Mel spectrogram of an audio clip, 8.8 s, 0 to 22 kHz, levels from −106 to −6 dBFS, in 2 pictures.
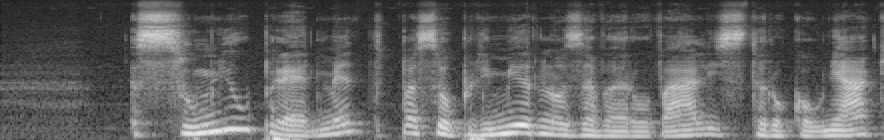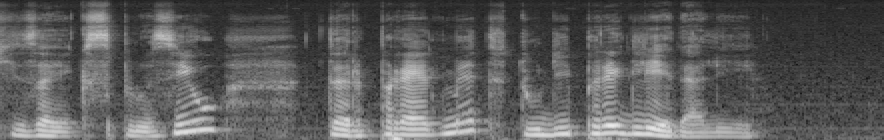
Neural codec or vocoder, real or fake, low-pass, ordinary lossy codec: none; real; none; none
